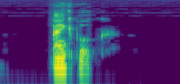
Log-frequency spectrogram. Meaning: wealth
- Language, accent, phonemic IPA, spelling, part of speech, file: English, Australia, /ˈbæŋkˌbʊk/, bankbook, noun, En-au-bankbook.ogg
